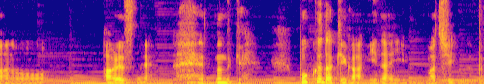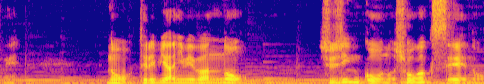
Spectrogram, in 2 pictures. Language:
Japanese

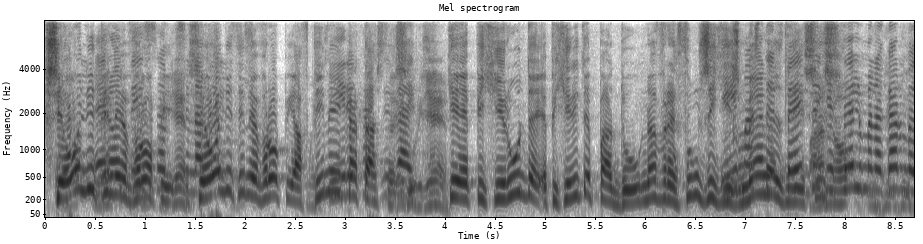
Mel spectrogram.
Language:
Greek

